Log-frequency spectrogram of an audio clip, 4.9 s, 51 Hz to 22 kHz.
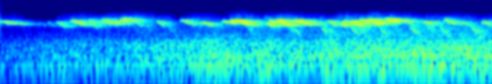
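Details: Caged oriental white-eye kept as a hobby songbird, recorded 11 September 2022 while its singing form had dipped a little: a continuous, rapid twittering of high, thin chirps and slurred notes, barely pausing, over faint low background hum.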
